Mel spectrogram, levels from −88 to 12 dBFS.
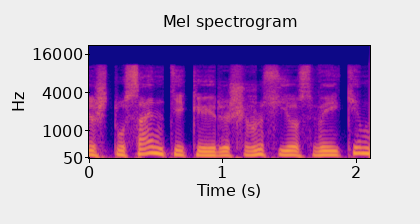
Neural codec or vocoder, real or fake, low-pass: codec, 44.1 kHz, 2.6 kbps, DAC; fake; 10.8 kHz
